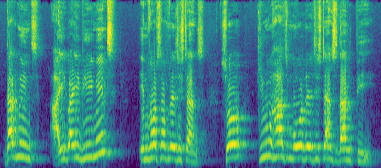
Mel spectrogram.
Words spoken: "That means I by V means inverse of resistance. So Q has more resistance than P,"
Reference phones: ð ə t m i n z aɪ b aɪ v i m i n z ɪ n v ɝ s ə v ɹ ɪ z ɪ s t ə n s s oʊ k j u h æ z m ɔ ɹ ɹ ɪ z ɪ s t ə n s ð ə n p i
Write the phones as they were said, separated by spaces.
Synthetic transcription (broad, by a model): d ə t m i n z aɪ b aɪ b i m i n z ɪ n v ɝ s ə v ɹ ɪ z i s t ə n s s oʊ k j u h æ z m ɔ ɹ ɹ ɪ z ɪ s t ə n s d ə n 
